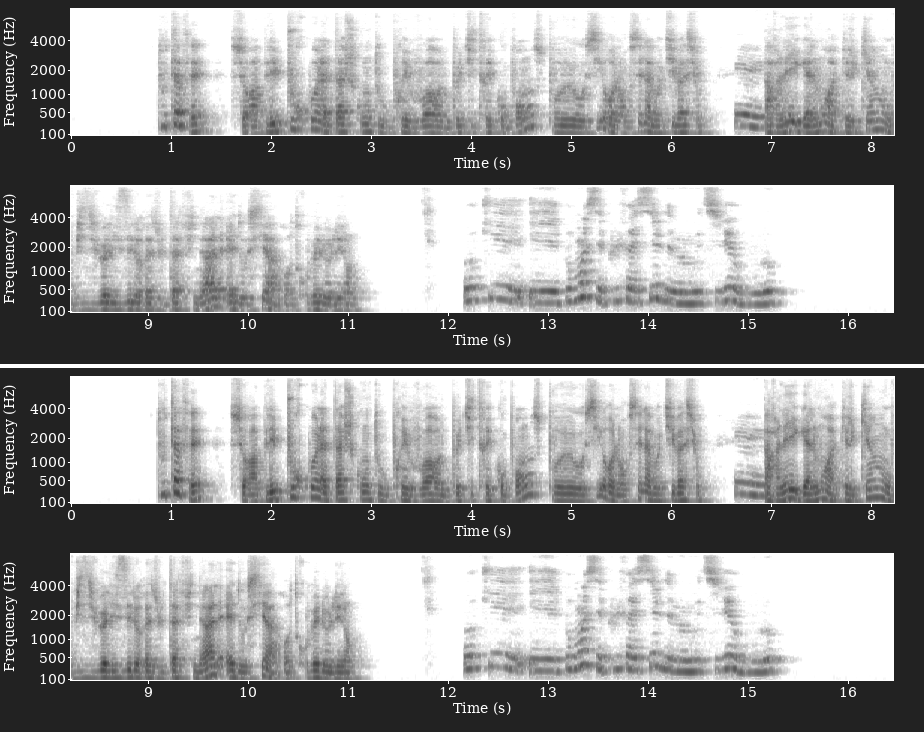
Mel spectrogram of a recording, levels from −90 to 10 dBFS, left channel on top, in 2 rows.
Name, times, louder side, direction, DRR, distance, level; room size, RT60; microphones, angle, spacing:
voice 1, 0.9-1.3 1.6-6.3 6.9-11.1, right 4 dB, 85° right, 0.4 m, -29 dB
voice 2, 6.6-7.0 12.2-15.2, left 1 dB, 15° right, 0.7 m, -34 dB
2.7 x 2.1 x 2.8 m
head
